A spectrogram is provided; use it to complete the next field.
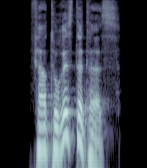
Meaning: strong/mixed nominative/accusative neuter singular of vertouristet
- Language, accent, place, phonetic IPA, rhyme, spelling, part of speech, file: German, Germany, Berlin, [fɛɐ̯tuˈʁɪstətəs], -ɪstətəs, vertouristetes, adjective, De-vertouristetes.ogg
